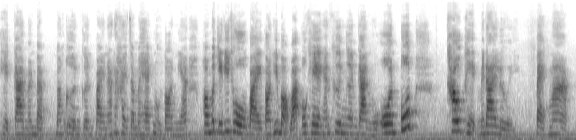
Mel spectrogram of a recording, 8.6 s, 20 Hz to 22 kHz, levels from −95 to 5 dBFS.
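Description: Repeated lossy coding has likely degraded this speech recording: it sounds decoded and re-encoded around five times, which fits a chain of Opus passes at about 48 kbit/s. Each generation requantises on a shifted frame grid, so coding noise piles up across the whole clip. The result is generation loss, a swirly, hollow, smeared quality beyond what that bitrate would give once, with softened consonant attacks, though content still extends to about 20.2 kHz.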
